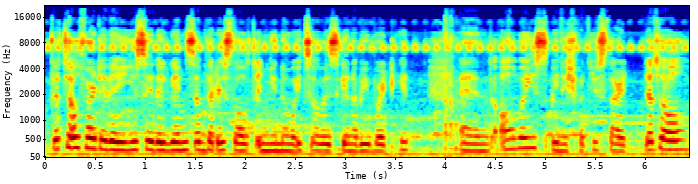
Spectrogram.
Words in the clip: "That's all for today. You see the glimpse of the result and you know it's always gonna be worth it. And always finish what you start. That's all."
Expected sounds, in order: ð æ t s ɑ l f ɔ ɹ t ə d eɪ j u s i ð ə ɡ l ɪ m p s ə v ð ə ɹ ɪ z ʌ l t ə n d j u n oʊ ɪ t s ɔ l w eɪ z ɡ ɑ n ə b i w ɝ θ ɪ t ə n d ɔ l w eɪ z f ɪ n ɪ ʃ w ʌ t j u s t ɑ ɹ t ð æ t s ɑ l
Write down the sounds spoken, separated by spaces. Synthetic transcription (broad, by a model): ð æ t s ɑ l f ɔ ɹ t ə d eɪ j u s i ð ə ɡ ɛ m s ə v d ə ɹ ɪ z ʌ l t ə n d j u n oʊ ɪ t s ɔ l w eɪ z ɡ ɑ n ə b i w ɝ t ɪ t ə n d ɔ l w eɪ s f ɪ n ɪ ʃ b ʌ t j u s t ɑ ɹ t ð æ t s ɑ l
